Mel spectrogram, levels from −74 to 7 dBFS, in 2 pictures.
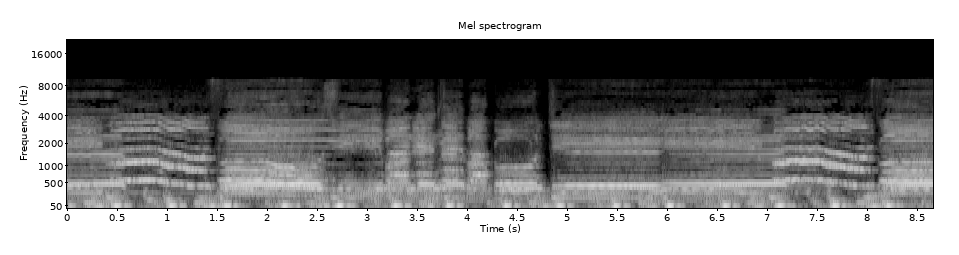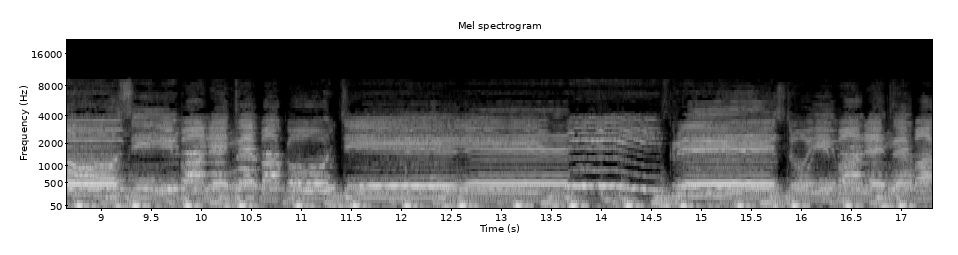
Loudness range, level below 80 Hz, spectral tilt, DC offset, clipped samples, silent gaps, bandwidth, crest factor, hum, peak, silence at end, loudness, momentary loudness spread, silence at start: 4 LU; -22 dBFS; -6 dB/octave; under 0.1%; under 0.1%; none; 9.4 kHz; 16 dB; none; 0 dBFS; 0 s; -16 LUFS; 8 LU; 0 s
